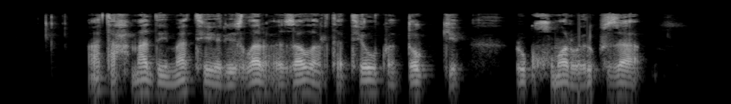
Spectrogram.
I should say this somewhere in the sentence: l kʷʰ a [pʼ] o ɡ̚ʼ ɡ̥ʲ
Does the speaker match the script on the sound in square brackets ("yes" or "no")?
no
